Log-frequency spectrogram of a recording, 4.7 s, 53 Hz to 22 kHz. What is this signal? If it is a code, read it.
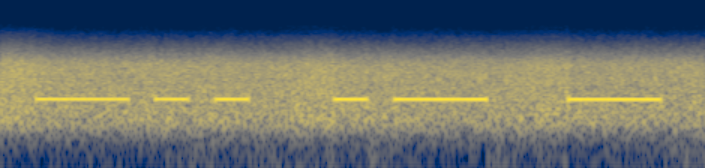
Morse code, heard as a keyed tone, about 6 wpm, 620 Hz, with radio static. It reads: DAT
